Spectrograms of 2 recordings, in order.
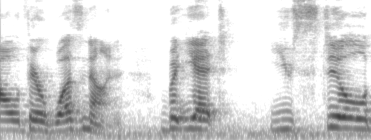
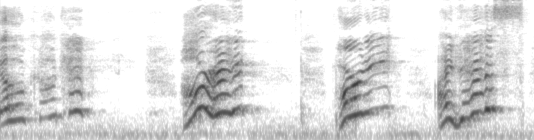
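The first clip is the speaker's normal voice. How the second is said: very high, put-on shrug of a voice; mock resigned squeak. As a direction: squeak out a stunned okay. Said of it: "I was like".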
